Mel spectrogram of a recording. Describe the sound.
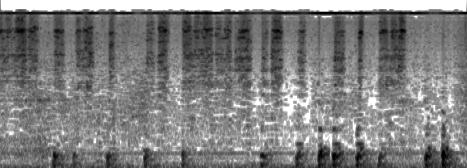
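A pen scratches across paper as a calculus derivative is written out by hand: faint, irregular strokes and taps in short bursts, quicker and denser toward the end.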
